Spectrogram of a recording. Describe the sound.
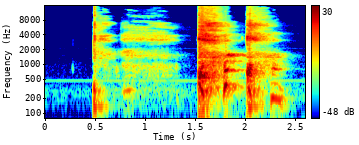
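Coughing and throat clearing from a person with something caught in the throat. The sounds come in a few loud, rough bursts with short pauses between them.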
